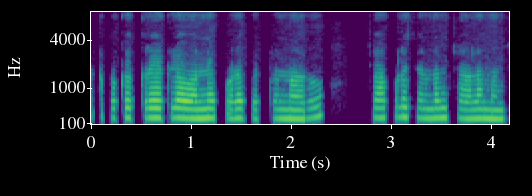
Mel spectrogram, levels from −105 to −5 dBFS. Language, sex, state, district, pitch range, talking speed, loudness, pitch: Telugu, male, Andhra Pradesh, Chittoor, 190-210 Hz, 170 wpm, -31 LUFS, 200 Hz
